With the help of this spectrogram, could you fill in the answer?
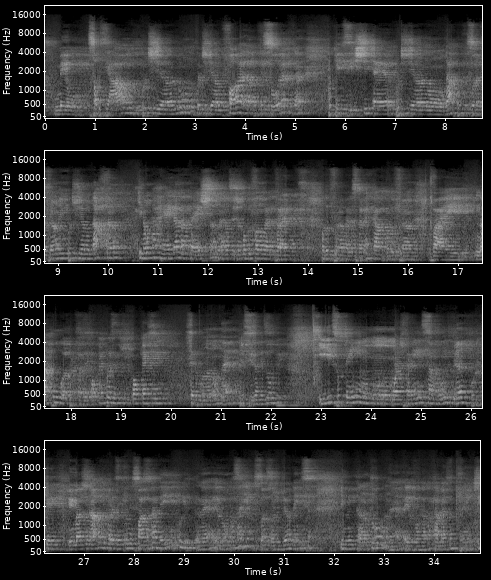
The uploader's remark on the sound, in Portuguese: A gravacão foi realizada no Seminário Perspectivas da violência e a população LGBT+: Fortalecendo redes e resistências, ocorrido em dezembro de 2019, na Universidade do Vale do Rio dos Sinos, em São Leopoldo. O evento foi promovido pelos Programas de Pós-Graduação em Saúde Coletiva e em Ciências Sociais da Unisinos.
